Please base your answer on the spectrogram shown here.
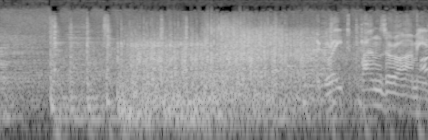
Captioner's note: bombs blasting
